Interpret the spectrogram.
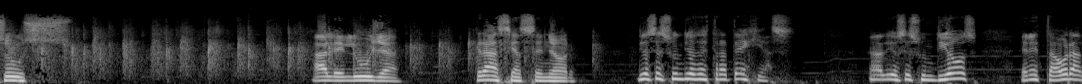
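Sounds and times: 
speech: 0.0 - 0.7, 3.1 - 4.1, 4.8 - 5.8, 6.4 - 8.0, 8.7 - 10.8
church audience applauding during a sermon: 0.0 - 6.1.

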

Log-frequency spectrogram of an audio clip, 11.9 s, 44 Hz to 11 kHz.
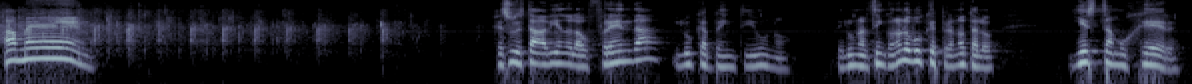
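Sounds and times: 
speech: 0.0 - 1.0, 5.0 - 10.1, 10.7 - 11.8
audience applauding: 0.0 - 4.5.

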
